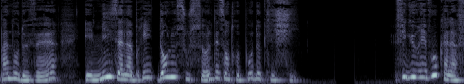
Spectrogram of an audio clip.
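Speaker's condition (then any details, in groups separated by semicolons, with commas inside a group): No condition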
